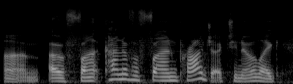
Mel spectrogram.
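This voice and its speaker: A woman with an American accent and a low-pitched voice answers as an interview guest. She talks informally and chattily, sprinkling in "like" and "you know" as she goes. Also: very animated, normal speed, gravelly, a little hiss or hum. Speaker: interview guest, author and urban farmer. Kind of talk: casual conversational interview answers.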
